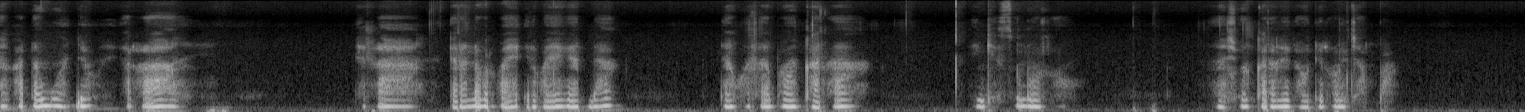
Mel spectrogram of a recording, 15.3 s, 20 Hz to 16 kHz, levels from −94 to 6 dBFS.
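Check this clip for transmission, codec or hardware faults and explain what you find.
No transmission, codec or hardware fault can be heard in this speech clip. There is nothing here that needs tracing back to a cause.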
